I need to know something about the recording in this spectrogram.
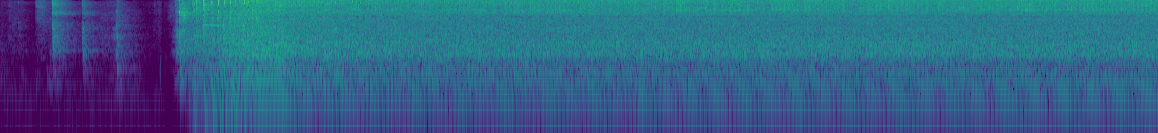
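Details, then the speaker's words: Free lawn mower after cleanup and electrical fixes, start with fuel confirmed; after a few handling knocks it catches and settles into a steady, even idle with no misses; runs good. "All right, well, there you go. Runs good."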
